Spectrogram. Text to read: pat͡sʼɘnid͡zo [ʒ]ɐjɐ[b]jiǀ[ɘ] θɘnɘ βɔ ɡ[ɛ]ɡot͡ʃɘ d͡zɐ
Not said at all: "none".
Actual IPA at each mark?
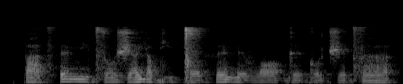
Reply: ʒ, b, ɛ, ɘ

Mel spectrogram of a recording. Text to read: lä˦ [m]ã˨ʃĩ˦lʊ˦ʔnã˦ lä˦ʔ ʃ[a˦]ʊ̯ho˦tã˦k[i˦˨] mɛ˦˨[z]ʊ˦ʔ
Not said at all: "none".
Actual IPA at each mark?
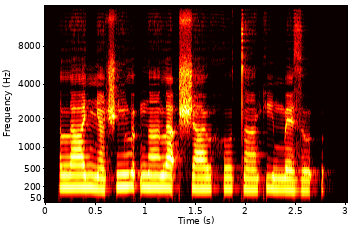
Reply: ɲ, a˦, i˦˨, z

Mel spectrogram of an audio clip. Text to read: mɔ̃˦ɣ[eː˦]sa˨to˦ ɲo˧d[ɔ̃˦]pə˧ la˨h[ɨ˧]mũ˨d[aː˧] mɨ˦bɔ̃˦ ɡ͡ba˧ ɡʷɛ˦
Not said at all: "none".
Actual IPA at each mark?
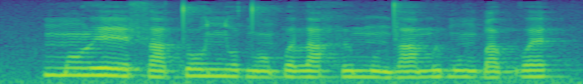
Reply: eː˦˨, ɔ̃˨, ɨ˧, aː˧

